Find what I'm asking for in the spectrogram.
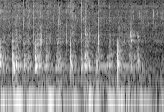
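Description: Onions frying gently in a pan over low heat for a spiced scrambled-egg dish, a steady soft sizzle with repeated scraping stirs of the spatula at an even rhythm, close and alone.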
